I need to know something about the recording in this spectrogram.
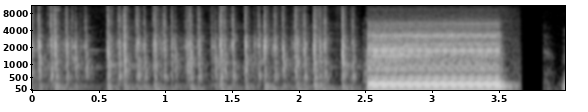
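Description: Fast computer keyboard typing, then about a second of flat, steady electronic buzzer tone, like an error or wrong-answer buzzer.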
